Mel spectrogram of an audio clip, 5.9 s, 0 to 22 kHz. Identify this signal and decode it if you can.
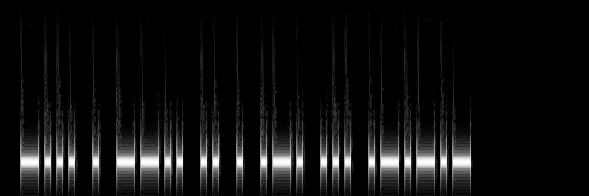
Morse code, heard as a keyed tone, about 20 wpm, 700 Hz. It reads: BEZIERS.
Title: Pangram Challenge v2 - 20wpm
